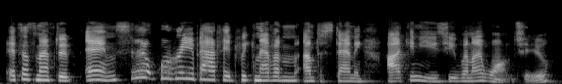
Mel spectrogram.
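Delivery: high, airy princess making her pitch; mock coaxing princess. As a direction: lightly play a princess smoothing over a proposal. Voicing princess propositioning her knight.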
